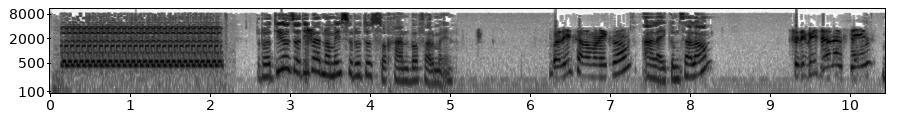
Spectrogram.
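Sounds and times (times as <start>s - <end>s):
telephone ringing for a listener's call to a radio request program: 0.0s - 2.2s
speech: 2.6s - 5.2s, 6.2s - 8.4s, 9.2s - 10.4s.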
